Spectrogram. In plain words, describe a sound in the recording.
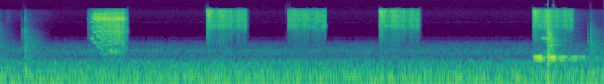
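Short game sound effects click as wires are connected.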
